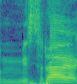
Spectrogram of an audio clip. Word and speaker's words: Misra: Spelling का यहाँ पे खास ख्याल रखेंगे कि यहाँ पे MISHRA नहीं है, यहाँ पे MISRA है। तो मिश्रा कहा जाता है इनको यहाँ पे।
